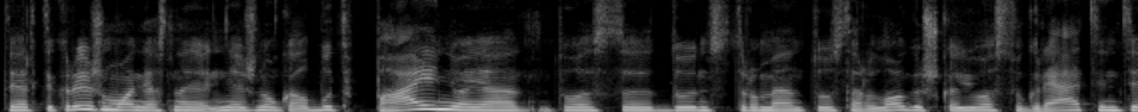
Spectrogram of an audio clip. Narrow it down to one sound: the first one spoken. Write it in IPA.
t̪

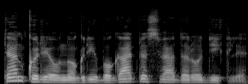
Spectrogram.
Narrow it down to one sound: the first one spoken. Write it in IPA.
t̪ʲ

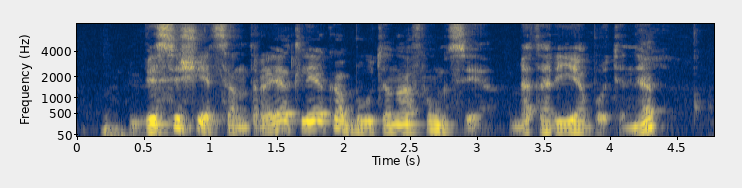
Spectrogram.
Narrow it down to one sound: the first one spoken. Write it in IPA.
ʋʲ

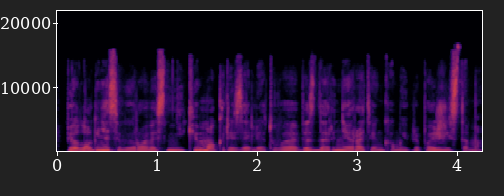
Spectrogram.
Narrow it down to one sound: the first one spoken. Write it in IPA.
bʲ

